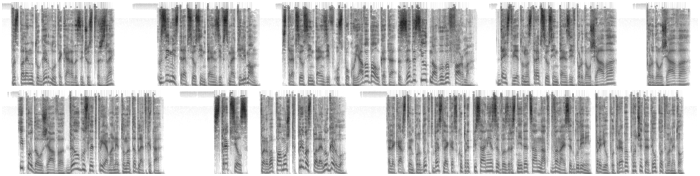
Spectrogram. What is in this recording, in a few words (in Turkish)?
Bulgarca Erkek; seslendirme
